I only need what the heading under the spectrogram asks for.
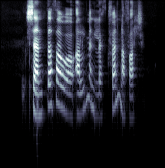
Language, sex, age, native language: Icelandic, female, 30-39, Icelandic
